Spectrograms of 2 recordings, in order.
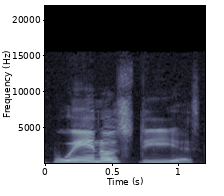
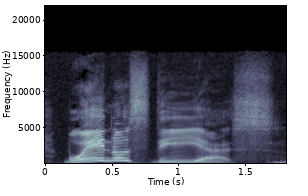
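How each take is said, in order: First: Said in the usual way. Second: Slow, carefully drawn-out greeting; slow model greeting. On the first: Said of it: "teacher repeats the greeting". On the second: Shown as a demonstration. Teacher slowly models the greeting for students, slow and deliberate. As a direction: spell it out slowly for the class. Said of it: "teacher models the greeting slowly".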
